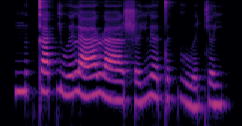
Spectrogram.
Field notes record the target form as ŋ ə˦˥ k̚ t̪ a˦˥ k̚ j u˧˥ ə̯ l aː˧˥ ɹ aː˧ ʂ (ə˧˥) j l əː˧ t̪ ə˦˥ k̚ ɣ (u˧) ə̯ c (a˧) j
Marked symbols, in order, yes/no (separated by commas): yes, no, no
